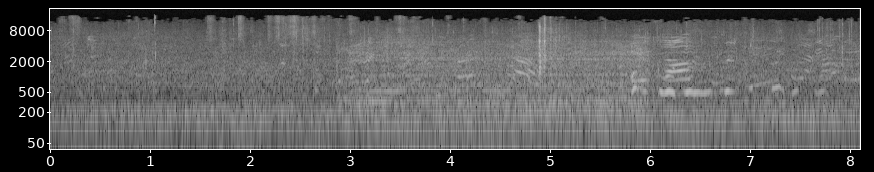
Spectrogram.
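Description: A boat's engine hums low and steady as the boat slowly passes on the water.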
